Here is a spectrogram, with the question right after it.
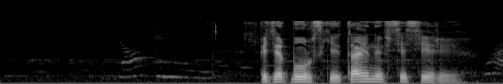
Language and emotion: Russian, neutral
